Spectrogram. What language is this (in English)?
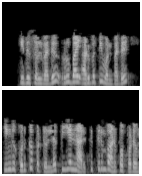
Tamil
